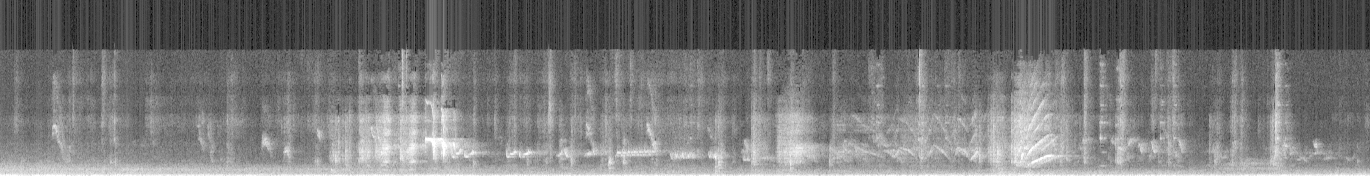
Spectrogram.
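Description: Birds chirping and calling in short, scattered calls, busiest about six seconds in and again around fifteen seconds, over a steady low rumble.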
